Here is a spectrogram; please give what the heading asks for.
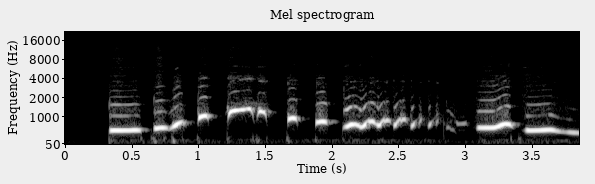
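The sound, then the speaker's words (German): A nose flute is played by blowing through the nose into the mouth while reshaping the mouth to change the note. Short breathy whistle-like tones follow one another in a quick phrase, sliding and warbling in pitch. “Da legt man dann Nase und Mund entsprechend auf und pustet dann durch die Nase in den Mund. Und wenn man dann den Mund verformt, dann kommen da unterschiedliche Töne raus.”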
